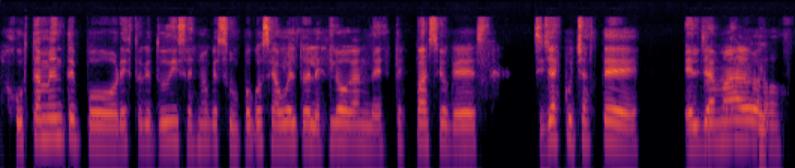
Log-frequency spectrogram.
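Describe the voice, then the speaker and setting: A woman from Argentina with an Argentine Spanish accent, a therapist speaking as a guest in a calm, reflective interview. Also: fairly low pitch, no room sound, studio quality. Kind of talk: conversational interview. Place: country house outdoors among trees.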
